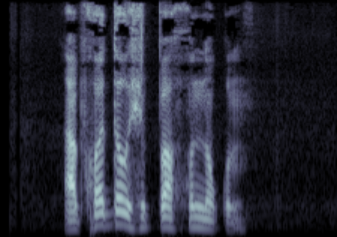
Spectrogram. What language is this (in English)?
Kabardian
